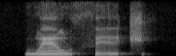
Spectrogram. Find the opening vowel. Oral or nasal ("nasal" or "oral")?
nasal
